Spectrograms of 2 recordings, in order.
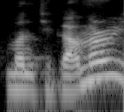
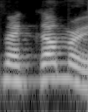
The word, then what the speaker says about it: Montgomery: you just call it I'm like montegomery he's like she's like it's Montgomery I'm like damn what is all of that doing in there so that was the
